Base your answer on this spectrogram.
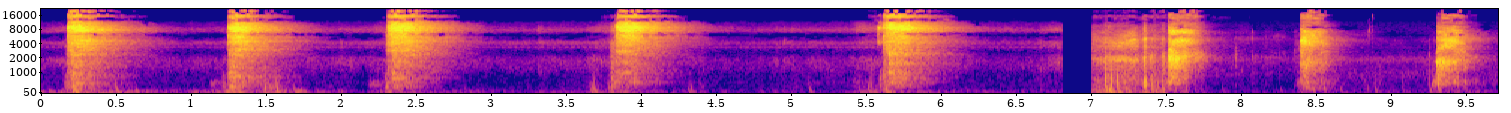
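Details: A sneeze.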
